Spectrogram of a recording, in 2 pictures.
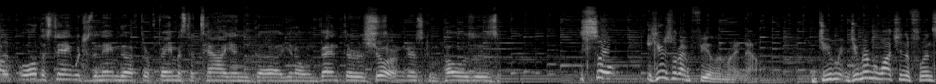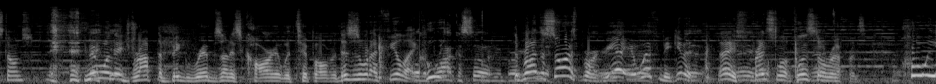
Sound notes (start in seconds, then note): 9.8 laughter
